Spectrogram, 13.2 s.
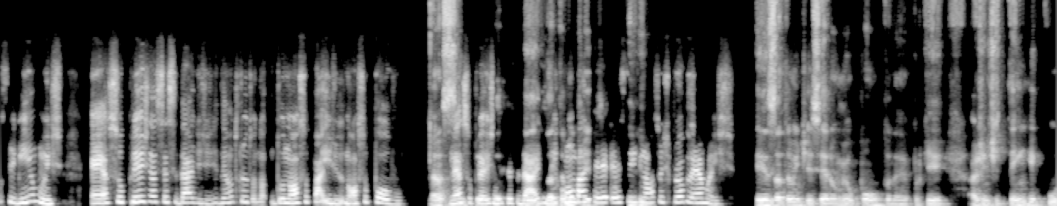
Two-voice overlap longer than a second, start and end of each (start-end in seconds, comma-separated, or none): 5.6-7.3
